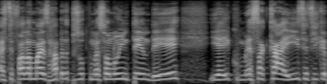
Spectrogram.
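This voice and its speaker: A man speaks very fast in a high, flat monotone, the sound dry and close with no echo. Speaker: stand-up comedian. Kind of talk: podcast interview. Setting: podcast.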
